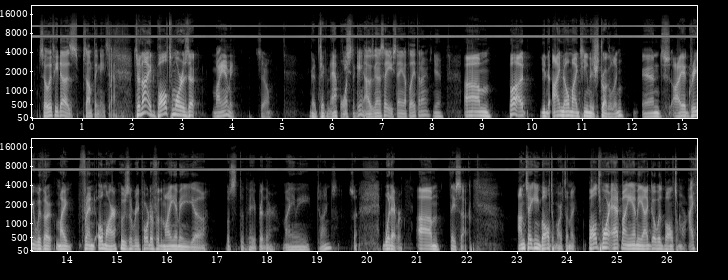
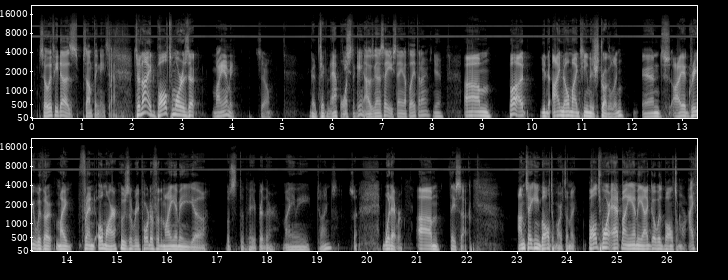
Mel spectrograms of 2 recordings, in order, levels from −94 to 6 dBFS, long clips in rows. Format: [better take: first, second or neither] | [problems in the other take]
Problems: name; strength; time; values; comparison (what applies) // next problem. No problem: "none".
second | high-pitched whine; loud; throughout; 7 kHz, 9 dB below the speech; faint in the second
